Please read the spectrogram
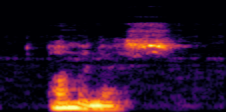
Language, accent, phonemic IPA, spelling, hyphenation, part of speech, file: English, Southern England, /ˈɒmɪnəs/, ominous, o‧mi‧nous, adjective, LL-Q1860 (eng)-ominous.wav
- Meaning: 1. Of or pertaining to an omen or to omens; being or exhibiting an omen; significant 2. Specifically, giving indication of a coming ill; being an evil omen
